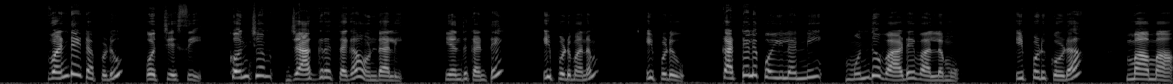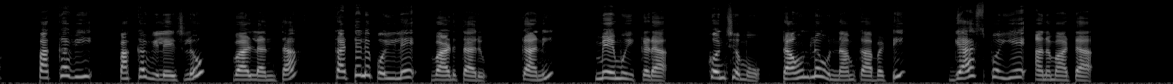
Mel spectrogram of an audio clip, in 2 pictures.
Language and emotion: Telugu, neutral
